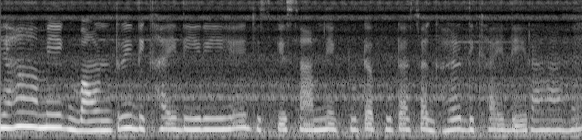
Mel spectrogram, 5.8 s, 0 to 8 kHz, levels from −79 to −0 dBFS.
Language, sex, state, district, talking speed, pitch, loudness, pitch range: Hindi, female, Uttar Pradesh, Budaun, 195 wpm, 230 Hz, -15 LUFS, 215-240 Hz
